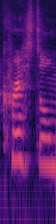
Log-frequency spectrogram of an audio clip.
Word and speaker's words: Christel: At Christel Music, but my name is spelled Christ, E-L.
